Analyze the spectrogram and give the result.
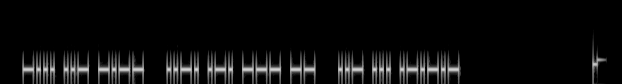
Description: Morse code, heard as a keyed tone, about 34 wpm, 700 Hz. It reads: BUY FROM US.
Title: Sentences from Top 700 Words 35wpm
